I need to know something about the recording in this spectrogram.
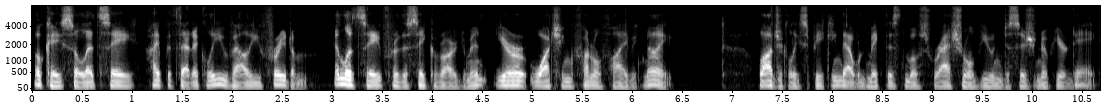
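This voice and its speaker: A man in a whispered role-play, voicing a deadpan, mock-logical figure in a low, quiet, half-whispered voice. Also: brisk, dry recording.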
